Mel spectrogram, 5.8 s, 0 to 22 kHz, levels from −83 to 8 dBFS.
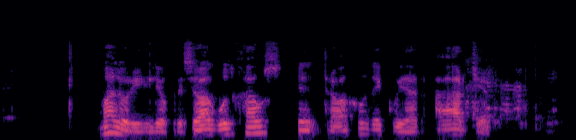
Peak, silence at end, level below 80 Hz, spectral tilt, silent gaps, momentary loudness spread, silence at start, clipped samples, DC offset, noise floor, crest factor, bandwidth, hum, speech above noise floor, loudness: -14 dBFS; 0.5 s; -76 dBFS; -6.5 dB/octave; 0.79-0.96 s, 2.86-2.97 s; 18 LU; 0.7 s; under 0.1%; under 0.1%; -68 dBFS; 20 dB; 7.8 kHz; none; 34 dB; -34 LUFS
